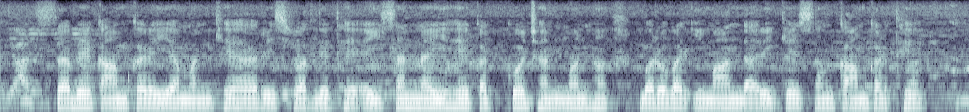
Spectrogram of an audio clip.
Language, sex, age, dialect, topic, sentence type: Chhattisgarhi, male, 18-24, Western/Budati/Khatahi, banking, statement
